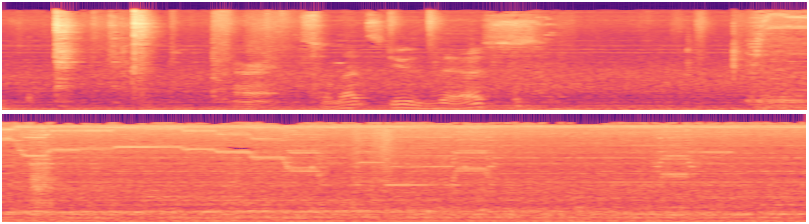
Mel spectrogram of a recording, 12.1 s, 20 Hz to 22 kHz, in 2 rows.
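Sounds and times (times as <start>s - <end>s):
high motor whine: 5.5s - 12.0s
stepper motors droning: 5.5s - 12.0s.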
